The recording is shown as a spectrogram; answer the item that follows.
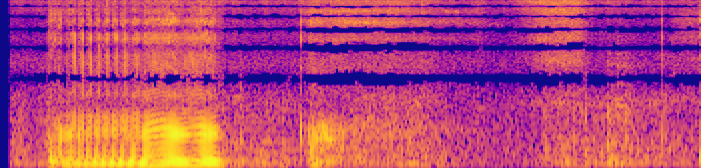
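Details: A Brussels Griffon dog asleep in REM sleep snores loudly indoors: one long, harmonic, nasal rasp lasting over a second that rises slightly in pitch near its end, followed by quieter, soft breathing and a steady background hum.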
